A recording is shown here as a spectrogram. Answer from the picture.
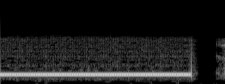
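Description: A telephone line tone: one steady, unchanging tone held for about two seconds, then cut off sharply as the call connects.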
